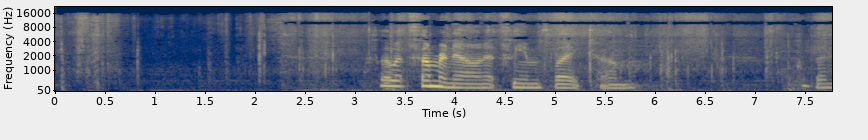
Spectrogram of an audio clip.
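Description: Hands rub and press paper with a soft rustle.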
